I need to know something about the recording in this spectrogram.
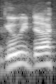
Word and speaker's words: geoduck: but that's either a gooey duck or my penis. Over here it says geoduck. It's spelled geo.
